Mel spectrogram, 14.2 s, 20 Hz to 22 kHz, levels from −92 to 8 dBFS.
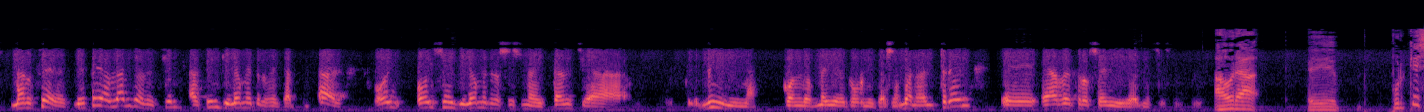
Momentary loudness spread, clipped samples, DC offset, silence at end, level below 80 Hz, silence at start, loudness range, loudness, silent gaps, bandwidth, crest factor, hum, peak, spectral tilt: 9 LU; under 0.1%; under 0.1%; 0 s; -62 dBFS; 0.1 s; 2 LU; -27 LUFS; none; 8 kHz; 18 dB; none; -10 dBFS; -5.5 dB/octave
